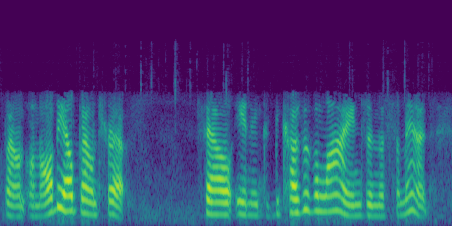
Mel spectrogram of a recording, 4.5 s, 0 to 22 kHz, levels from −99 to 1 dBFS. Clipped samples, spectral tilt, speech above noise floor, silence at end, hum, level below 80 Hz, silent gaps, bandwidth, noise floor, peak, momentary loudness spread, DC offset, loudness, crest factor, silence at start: under 0.1%; -7.5 dB/octave; 39 dB; 0.25 s; none; -66 dBFS; none; 4.3 kHz; -57 dBFS; -2 dBFS; 12 LU; under 0.1%; -18 LUFS; 18 dB; 0.05 s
